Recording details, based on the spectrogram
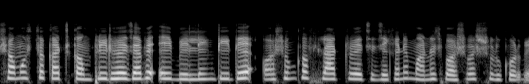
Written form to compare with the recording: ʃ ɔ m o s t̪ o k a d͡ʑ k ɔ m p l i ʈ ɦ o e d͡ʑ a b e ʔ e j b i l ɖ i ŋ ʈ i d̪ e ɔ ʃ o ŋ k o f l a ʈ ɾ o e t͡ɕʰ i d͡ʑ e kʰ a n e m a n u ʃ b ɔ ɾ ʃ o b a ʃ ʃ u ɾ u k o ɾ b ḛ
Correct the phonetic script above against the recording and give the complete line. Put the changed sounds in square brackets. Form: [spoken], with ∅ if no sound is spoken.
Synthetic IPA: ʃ ɔ m o s t̪ o k a d͡ʑ k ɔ m p l i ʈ ɦ o e d͡ʑ a b e ʔ e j b i l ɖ i ŋ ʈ i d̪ e ɔ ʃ o ŋ k o f l a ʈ ɾ o e t͡ɕʰ [e] d͡ʑ e kʰ a n e m a n u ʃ b ɔ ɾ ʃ o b a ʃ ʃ u ɾ u k o ɾ b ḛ

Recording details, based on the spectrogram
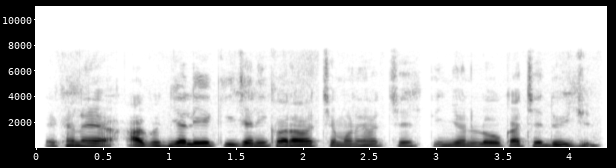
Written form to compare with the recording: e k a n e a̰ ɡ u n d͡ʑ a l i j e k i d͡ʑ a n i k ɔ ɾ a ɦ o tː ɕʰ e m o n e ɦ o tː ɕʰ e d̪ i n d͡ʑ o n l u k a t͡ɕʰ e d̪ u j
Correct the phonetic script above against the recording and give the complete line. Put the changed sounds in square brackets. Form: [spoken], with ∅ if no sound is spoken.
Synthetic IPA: e [kʰ] a n e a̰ ɡ u n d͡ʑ a l i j e k i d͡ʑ a n i k ɔ ɾ a ɦ o tː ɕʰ e m o n e ɦ o tː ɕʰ e [t̪] i n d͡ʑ o n l [o] k a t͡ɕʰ e d̪ u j

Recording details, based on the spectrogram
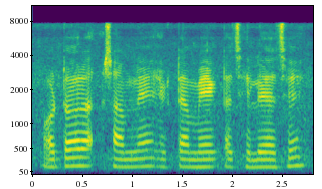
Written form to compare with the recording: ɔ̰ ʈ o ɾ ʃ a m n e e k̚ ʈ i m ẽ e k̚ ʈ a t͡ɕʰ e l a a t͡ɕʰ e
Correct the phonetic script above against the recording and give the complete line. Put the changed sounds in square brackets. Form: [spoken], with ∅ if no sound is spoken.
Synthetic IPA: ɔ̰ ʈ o ɾ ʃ a m n e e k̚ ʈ [a] m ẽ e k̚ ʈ a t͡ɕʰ e l [e] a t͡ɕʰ e

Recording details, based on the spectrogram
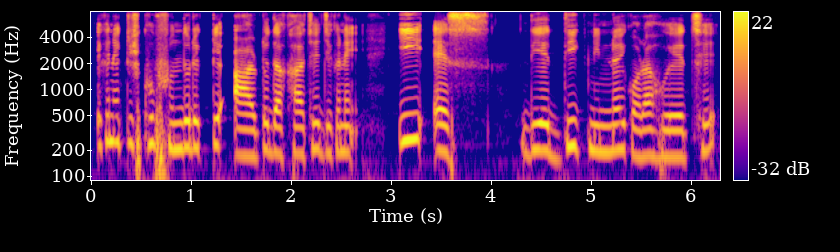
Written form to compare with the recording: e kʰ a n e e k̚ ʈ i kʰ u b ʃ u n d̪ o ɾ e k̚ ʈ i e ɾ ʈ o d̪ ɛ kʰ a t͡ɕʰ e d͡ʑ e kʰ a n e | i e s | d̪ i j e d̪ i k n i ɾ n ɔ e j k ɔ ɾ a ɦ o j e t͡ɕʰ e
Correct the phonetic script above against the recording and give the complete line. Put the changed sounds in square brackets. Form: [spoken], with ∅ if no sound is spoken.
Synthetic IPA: e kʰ a n e e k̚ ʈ i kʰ u b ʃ u n d̪ o ɾ e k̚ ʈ i [a] ɾ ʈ o d̪ ɛ kʰ a t͡ɕʰ e d͡ʑ e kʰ a n e | i e s | d̪ i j e d̪ i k n i ɾ n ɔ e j k ɔ ɾ a ɦ o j e t͡ɕʰ e

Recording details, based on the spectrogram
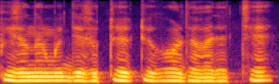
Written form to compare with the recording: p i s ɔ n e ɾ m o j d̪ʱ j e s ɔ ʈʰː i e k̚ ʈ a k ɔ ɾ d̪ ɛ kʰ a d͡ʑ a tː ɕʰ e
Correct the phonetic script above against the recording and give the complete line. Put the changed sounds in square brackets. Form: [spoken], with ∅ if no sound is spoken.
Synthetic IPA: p i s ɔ n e ɾ m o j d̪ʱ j e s [u] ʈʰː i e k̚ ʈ [i] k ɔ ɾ d̪ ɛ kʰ a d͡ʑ a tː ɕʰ e

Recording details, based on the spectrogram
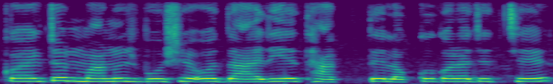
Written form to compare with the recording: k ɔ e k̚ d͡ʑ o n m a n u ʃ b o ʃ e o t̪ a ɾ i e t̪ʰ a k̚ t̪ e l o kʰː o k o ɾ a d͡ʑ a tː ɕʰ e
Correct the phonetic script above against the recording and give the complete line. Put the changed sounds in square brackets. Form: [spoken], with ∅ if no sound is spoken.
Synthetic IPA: k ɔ e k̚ d͡ʑ o n m a n u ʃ b o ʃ e o [d̪] a ɾ i e t̪ʰ a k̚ t̪ e l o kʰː o k [ɔ] ɾ a d͡ʑ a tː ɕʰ e

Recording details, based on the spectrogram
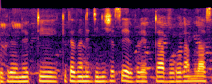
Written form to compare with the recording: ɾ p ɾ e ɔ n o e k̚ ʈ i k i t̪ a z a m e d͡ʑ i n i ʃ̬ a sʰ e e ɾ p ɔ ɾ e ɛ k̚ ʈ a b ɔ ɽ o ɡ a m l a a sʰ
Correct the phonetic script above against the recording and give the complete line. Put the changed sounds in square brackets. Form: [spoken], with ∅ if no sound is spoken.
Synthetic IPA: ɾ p ɾ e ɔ n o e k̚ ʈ i k i t̪ a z a [n] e d͡ʑ i n i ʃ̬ a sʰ e e ɾ p ɔ ɾ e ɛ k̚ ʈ a b ɔ ɽ o ɡ a m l a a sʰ

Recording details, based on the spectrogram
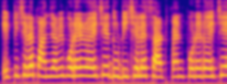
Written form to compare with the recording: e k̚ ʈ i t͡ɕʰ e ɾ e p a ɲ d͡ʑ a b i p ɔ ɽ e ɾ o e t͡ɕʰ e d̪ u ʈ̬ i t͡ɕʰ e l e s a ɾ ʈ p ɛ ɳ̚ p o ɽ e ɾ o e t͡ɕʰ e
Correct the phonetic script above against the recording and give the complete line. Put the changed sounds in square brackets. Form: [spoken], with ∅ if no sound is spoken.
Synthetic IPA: e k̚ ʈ i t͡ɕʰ e [l] e p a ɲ d͡ʑ a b i p [o] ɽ e ɾ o e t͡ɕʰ e d̪ u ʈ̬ i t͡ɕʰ e l e s a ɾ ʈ p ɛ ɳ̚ p o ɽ e ɾ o e t͡ɕʰ e

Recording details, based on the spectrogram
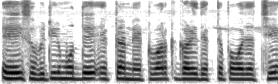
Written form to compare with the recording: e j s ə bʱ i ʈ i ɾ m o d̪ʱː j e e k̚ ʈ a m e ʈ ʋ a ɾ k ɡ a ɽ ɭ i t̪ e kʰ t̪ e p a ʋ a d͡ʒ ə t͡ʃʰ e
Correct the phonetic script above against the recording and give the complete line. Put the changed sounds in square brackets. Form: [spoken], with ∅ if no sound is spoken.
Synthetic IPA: e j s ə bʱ i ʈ i ɾ m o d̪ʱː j e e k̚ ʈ a [n] e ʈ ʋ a ɾ k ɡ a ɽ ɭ i [d̪] e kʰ t̪ e p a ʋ a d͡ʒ [a] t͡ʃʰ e

